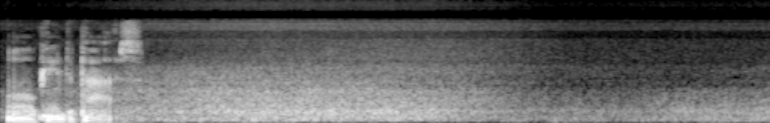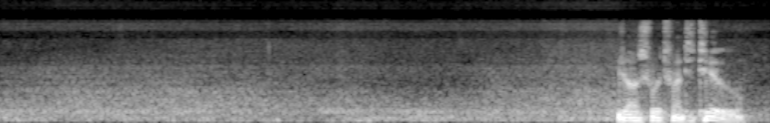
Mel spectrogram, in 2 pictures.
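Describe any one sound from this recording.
Waves wash onto a pebble beach.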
